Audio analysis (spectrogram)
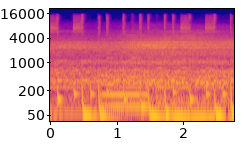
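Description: Loud, steady roar of a Batik Air passenger jet's engines close by at Sultan Hasanuddin Airport, Makassar, a dense continuous drone with a low rumbling throb throughout.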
